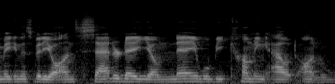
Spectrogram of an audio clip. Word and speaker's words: Yone: and most important thing his name is yonei it's not yon it's not whatever else you pronunciation you want riot has officially announced that it is yo-nay so make sure you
